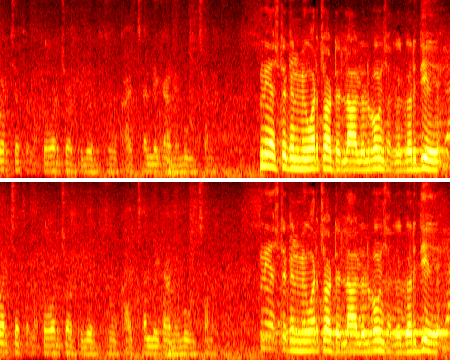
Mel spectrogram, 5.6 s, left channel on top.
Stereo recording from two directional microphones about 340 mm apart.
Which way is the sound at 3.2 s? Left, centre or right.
Centre.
